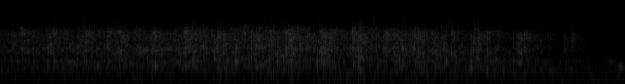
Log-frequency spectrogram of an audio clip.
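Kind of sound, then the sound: crowd, audience applause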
